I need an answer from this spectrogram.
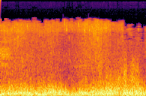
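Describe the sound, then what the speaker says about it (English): Strong wind blows across Waranga Basin lake at twilight, a loud, constant roar of buffeting air on the microphone that persists alone throughout. "The wind is blowing straight into my face."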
